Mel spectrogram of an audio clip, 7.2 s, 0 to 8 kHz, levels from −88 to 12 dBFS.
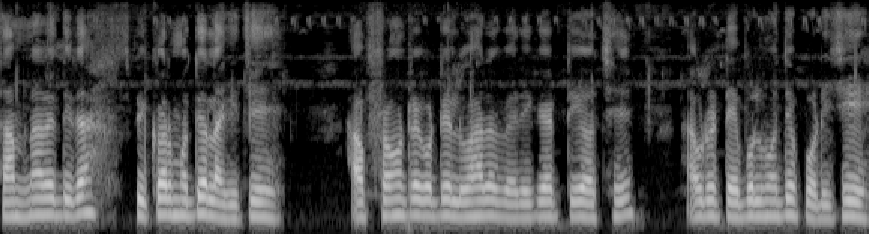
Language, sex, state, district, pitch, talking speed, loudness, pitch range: Odia, male, Odisha, Malkangiri, 155 Hz, 125 wpm, -18 LUFS, 145-160 Hz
